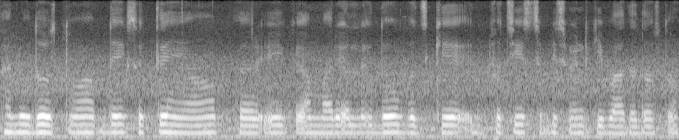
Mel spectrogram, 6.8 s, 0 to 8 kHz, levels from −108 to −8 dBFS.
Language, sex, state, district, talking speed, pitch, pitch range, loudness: Hindi, male, Rajasthan, Bikaner, 175 wpm, 165 Hz, 155-170 Hz, -17 LUFS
